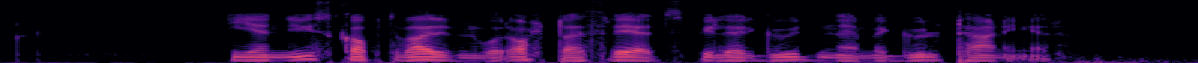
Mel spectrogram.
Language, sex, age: Norwegian, male, 47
